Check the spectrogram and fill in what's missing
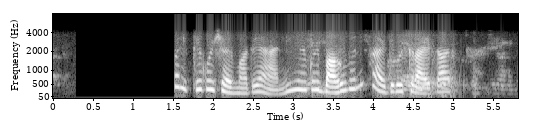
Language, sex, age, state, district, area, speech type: Dogri, female, 30-45, Jammu and Kashmir, Reasi, rural, conversation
